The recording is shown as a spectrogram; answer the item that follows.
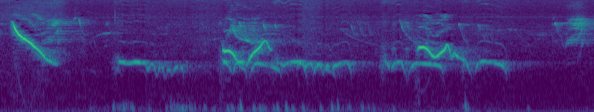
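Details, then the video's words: Red-cowled cardinal song: a steep falling whistle followed by level buzzy trills with rising slurred notes, over faint low thumping in the background. "o lindo cantar do galo da campina"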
